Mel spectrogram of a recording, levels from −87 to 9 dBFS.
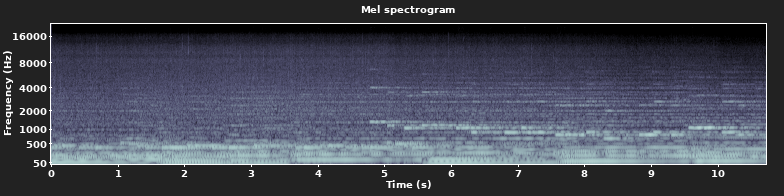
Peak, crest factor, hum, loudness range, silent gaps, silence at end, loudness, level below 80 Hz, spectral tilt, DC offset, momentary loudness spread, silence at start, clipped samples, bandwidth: -2 dBFS; 14 dB; none; 1 LU; none; 0 s; -18 LUFS; -24 dBFS; -6.5 dB/octave; under 0.1%; 4 LU; 0 s; under 0.1%; 15.5 kHz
